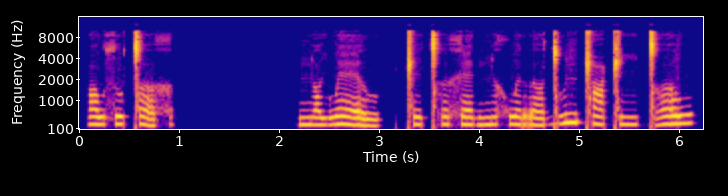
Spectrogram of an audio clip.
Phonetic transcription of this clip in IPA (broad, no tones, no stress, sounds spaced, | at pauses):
ɒ w s u ǀ ʌ x | ɲ ɒ i̯ w ɛ u̯ | ǁ ɪ ǀʰ ə x ɛ ɡ ɲ ʌ x w ə r ʌ ɡ͡ǀ u ɲ ǁ ɑ ǁ i ɡ͡ǀ ʌ w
